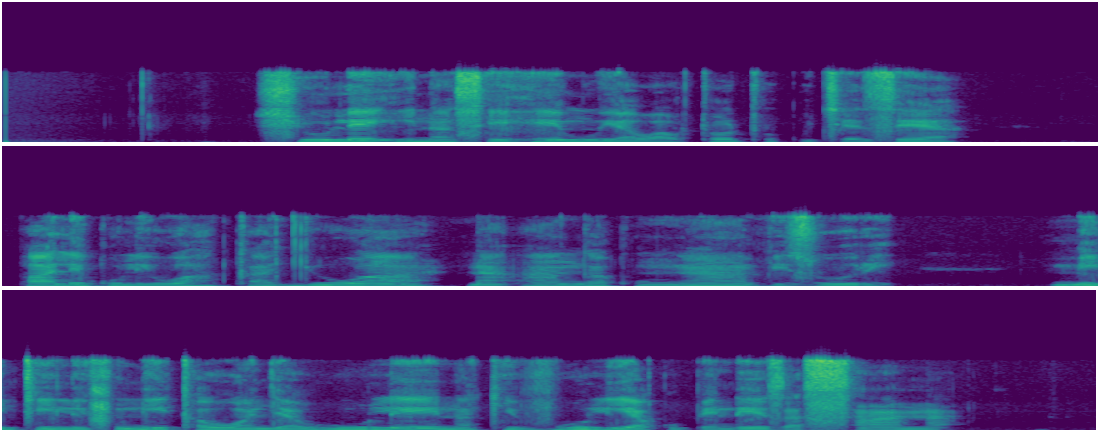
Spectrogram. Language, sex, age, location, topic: Swahili, male, 25-35, Kisii, education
